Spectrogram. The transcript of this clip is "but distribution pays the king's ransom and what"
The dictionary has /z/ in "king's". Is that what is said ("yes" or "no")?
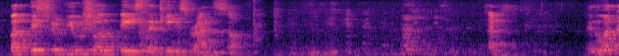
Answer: no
